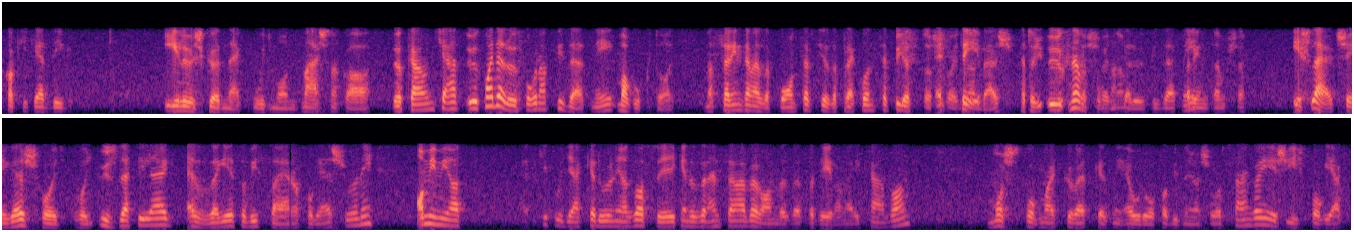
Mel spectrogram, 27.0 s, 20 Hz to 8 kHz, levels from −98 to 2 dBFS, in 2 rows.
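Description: At 16.38 to 16.47 s, between "ez az egész a" and "fog elsülni ami miatt", packet loss on an ADPCM call leaves a hard-edged hole of about 20 ms, which fits two lost packets. The decoder's predictor and step size lose track of the sender's, so the speech comes back with brief distortion before settling.

From 21.41 to 22.41 s, just after "rendszer már be van", the noise suppressor cuts speech, treating parts of it as background. Roughly 400 ms in total is pulled down, by about 10 dB at the deepest, so the affected sounds come out swallowed and faint.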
